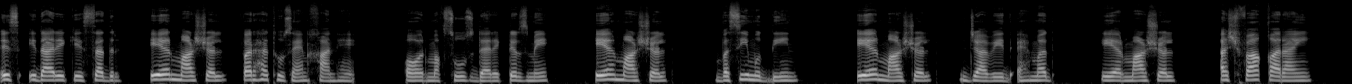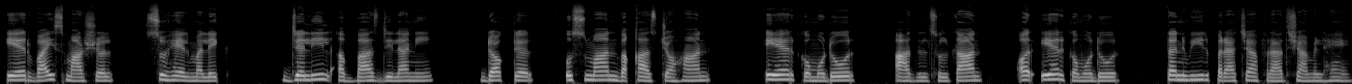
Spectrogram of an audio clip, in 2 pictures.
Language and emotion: Urdu, neutral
